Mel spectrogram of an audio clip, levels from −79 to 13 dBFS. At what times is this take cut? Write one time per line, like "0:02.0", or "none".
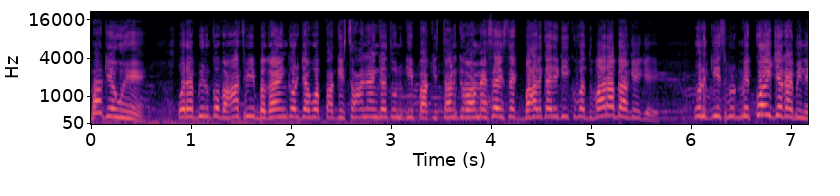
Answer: none

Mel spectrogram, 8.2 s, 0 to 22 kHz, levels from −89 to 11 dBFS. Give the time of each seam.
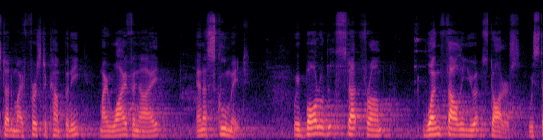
none

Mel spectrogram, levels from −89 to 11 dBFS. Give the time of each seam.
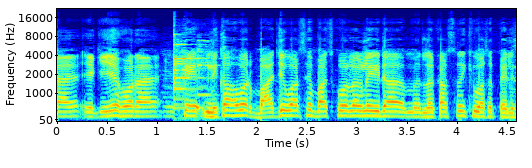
0:01.1

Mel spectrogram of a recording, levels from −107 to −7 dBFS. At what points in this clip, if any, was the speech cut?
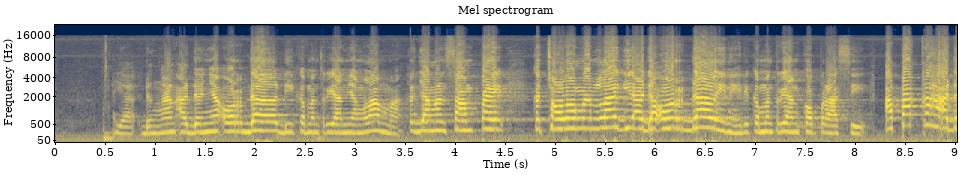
0:03.6
0:08.2

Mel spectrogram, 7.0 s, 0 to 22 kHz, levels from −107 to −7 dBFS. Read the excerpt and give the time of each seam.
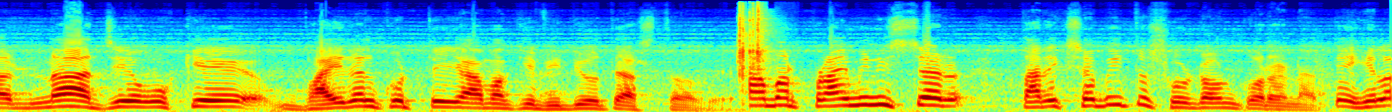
0:03.8

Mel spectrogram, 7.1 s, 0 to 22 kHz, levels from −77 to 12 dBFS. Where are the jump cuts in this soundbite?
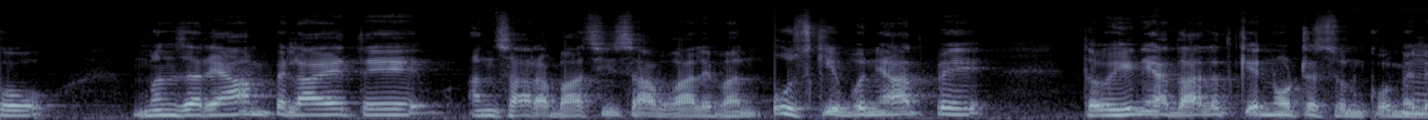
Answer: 0:03.9

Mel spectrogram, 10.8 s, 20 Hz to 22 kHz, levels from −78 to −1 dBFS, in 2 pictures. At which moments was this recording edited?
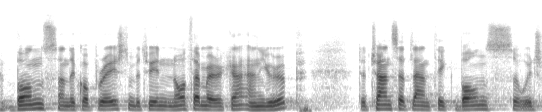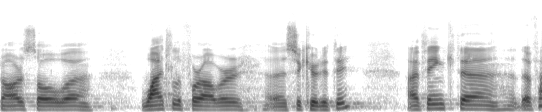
0:07.1

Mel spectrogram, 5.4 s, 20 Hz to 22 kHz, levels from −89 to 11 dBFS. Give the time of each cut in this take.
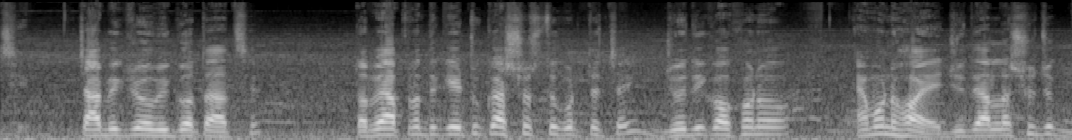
0:04.2

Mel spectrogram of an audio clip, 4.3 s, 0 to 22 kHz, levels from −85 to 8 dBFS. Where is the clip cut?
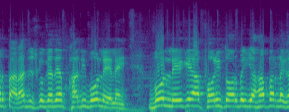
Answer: none

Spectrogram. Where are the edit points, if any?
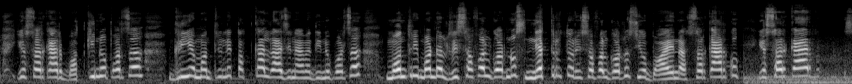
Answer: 0:07.4

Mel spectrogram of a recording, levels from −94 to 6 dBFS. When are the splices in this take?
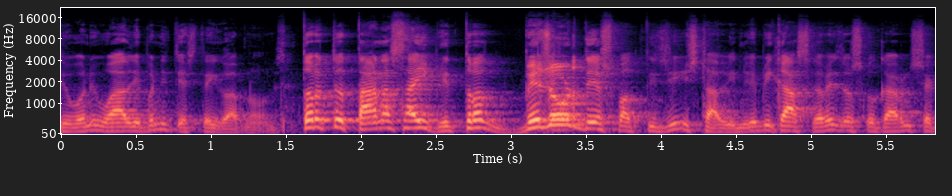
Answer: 0:01.4

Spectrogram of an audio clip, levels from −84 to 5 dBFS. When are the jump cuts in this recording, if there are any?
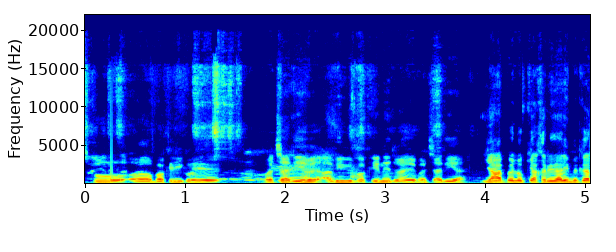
0:03.9

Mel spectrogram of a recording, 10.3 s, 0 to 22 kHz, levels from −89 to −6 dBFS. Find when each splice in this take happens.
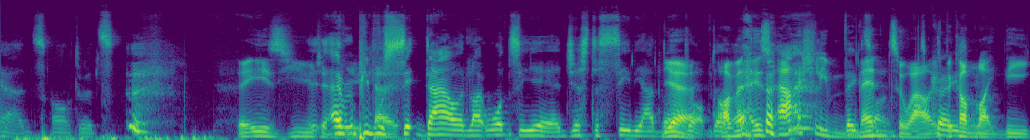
0:02.1

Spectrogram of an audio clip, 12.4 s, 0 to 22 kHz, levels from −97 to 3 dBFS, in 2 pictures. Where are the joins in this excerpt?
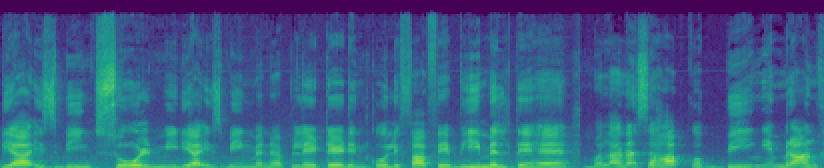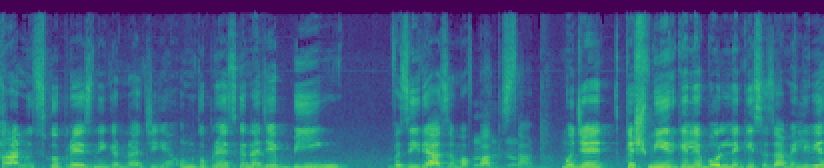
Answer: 0:04.4
0:10.2

